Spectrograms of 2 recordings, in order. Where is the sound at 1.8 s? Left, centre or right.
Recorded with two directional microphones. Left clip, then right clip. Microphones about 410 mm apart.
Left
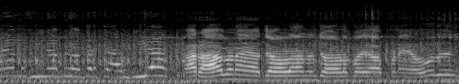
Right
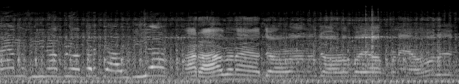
Centre.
